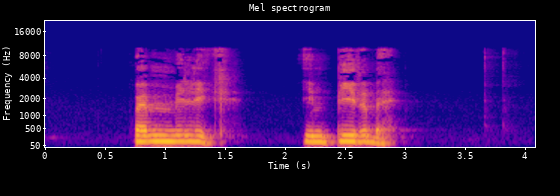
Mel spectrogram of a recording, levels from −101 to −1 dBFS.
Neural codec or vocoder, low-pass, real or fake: none; 9.9 kHz; real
